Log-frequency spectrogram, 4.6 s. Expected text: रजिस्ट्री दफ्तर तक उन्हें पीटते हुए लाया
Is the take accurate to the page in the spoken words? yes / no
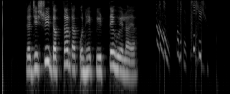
yes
